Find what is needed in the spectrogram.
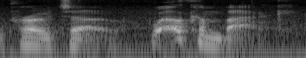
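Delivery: ordinary delivery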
